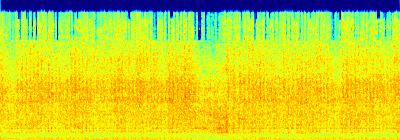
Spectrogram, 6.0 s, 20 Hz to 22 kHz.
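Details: 1986 Honda VT500 Shadow V-twin, revived after years sitting, idling while warming up: low steady idle with slightly lumpy uneven beat; rear cylinder not firing, owner suspects ignition coil or mice-eaten coil wire, checking spark.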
